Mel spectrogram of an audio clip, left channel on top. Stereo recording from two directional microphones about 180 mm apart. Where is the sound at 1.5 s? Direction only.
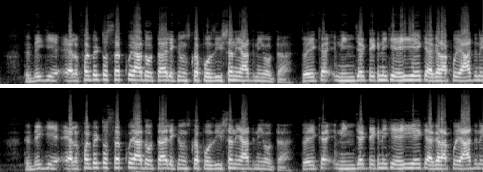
35° left (ahead or behind).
